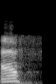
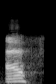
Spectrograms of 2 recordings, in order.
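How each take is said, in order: No difference in how they are said.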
